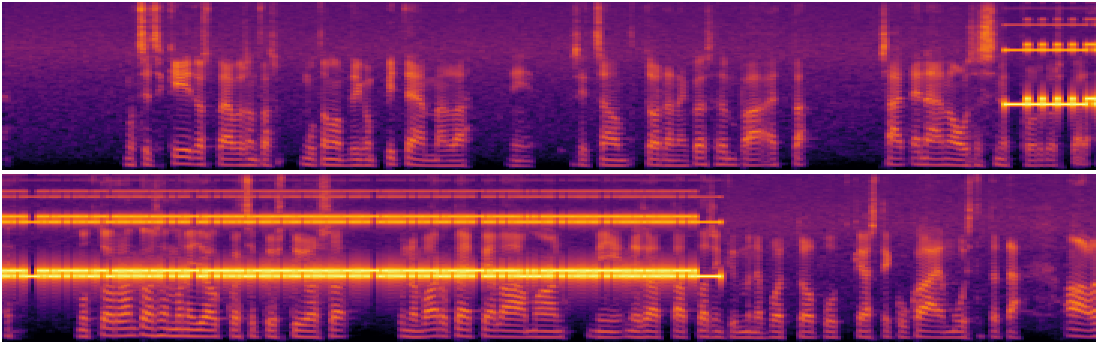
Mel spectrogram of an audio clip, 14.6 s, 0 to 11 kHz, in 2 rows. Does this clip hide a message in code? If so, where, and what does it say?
Yes: RTTY (75 baud, 170 Hz shift) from 6.7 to 12.1 s, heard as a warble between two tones, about 1450 Hz centre, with speech in Finnish. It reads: LA CORRIENTE LAS ARRASTRA HASTA QUE SE FIJAN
